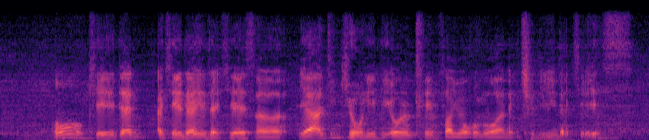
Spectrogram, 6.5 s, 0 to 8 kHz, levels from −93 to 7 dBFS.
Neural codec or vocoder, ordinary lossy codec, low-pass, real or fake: codec, 32 kHz, 1.9 kbps, SNAC; none; 7.2 kHz; fake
